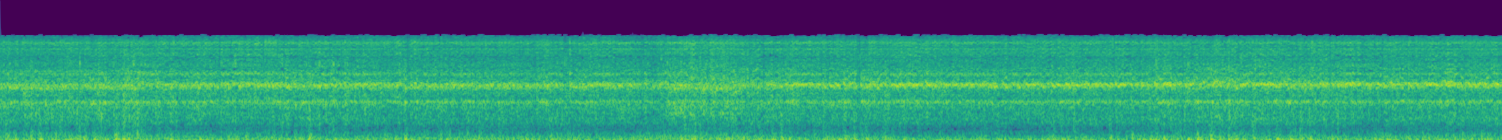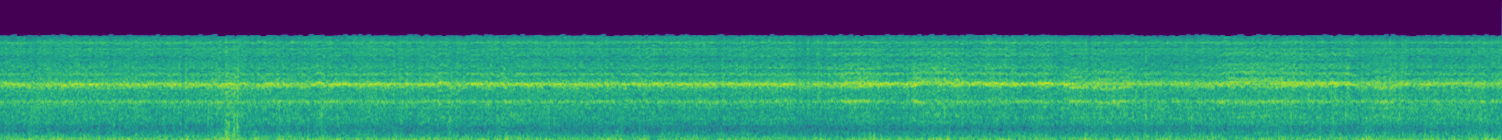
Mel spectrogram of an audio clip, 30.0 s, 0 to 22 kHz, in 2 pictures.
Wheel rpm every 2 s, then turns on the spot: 160, 160, 160, 180, 170, 160, 160, 160, 160, 160, 160, 160, 160, 160, 160.
none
